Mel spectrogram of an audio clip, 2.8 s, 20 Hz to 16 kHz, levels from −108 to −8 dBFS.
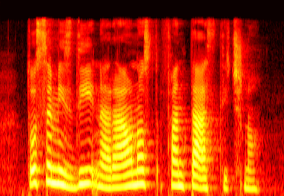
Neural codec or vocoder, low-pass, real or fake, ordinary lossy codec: none; 10.8 kHz; real; none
